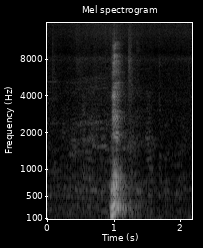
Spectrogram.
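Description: A short spoken interjection, "eh", about a second in, rising in pitch; otherwise a quiet pause in the talk.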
